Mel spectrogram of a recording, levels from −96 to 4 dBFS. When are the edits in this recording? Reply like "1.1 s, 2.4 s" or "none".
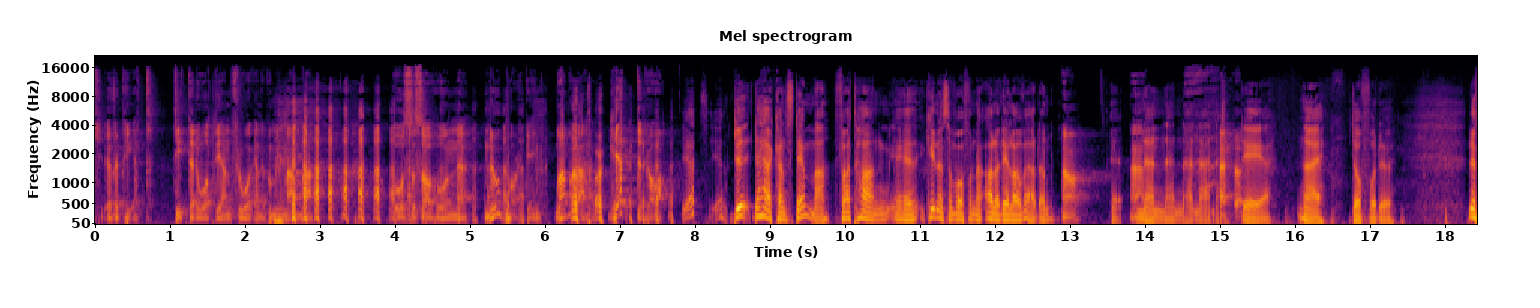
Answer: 8.4 s, 13.7 s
